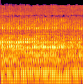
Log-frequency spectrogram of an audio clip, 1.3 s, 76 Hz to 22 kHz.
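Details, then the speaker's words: Old 1980 Paasche airbrush compressor, long used, overheats quickly: loud, fast, steady pulsing clatter over a constant hum; noisy and irritating, cause unknown. "The noise, listen to this old one. I've had to put up with this for a long time."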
